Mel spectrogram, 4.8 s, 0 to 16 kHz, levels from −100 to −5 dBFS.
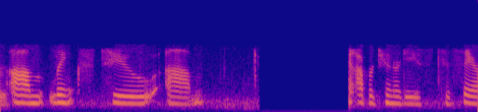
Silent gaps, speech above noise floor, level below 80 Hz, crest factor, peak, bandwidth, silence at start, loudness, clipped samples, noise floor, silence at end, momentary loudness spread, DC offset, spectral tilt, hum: none; over 48 dB; -88 dBFS; 20 dB; -24 dBFS; 4.2 kHz; 0 s; -42 LUFS; under 0.1%; under -90 dBFS; 0 s; 22 LU; under 0.1%; -4 dB/octave; 50 Hz at -70 dBFS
